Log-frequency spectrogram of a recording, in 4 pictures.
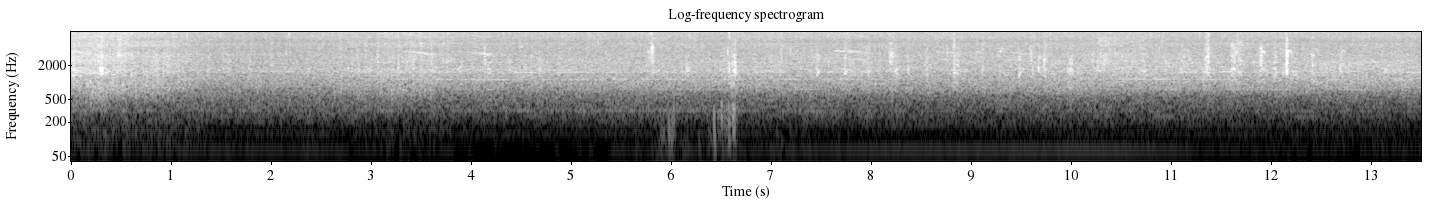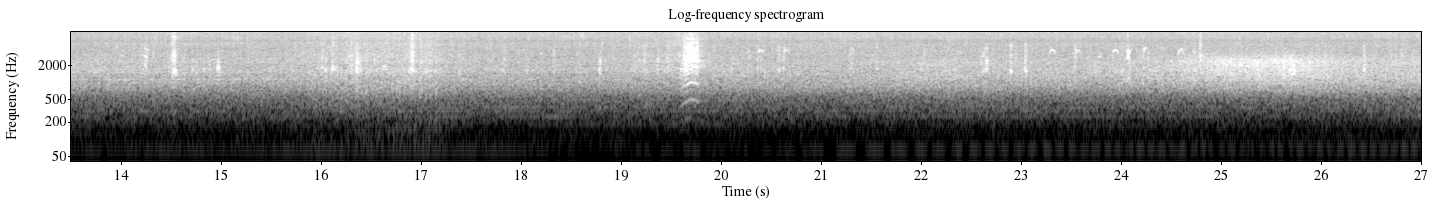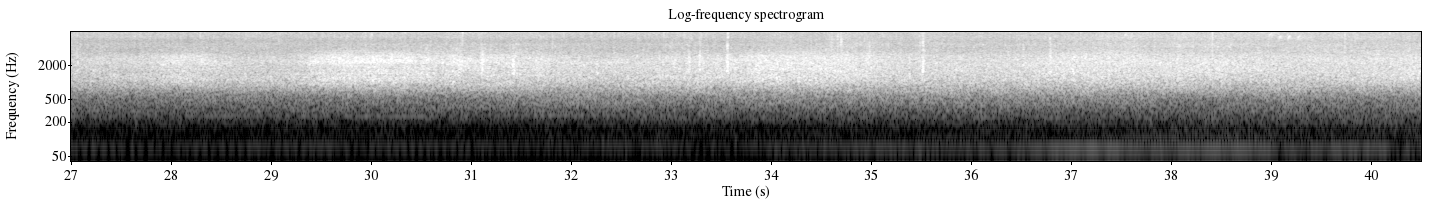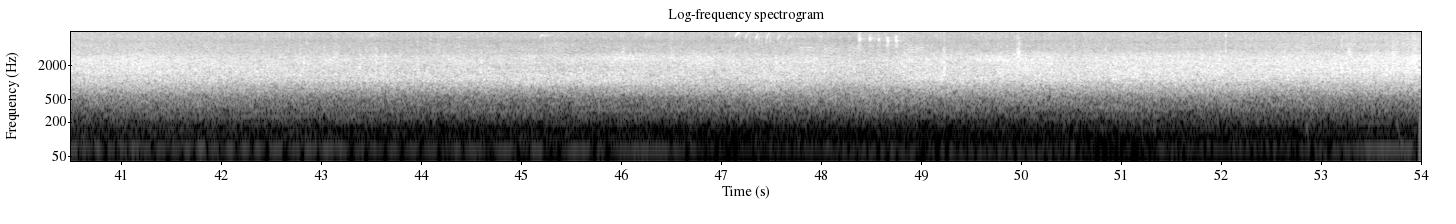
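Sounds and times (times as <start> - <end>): light rain hiss: 0.0 - 54.0.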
